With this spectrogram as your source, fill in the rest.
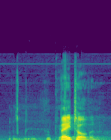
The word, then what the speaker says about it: Beethoven: Beethoven. Okay. Ian or Yeah, T-H. That's T. Yeah. T-H, yeah. That's it. Is that right? Yeah, go with that. Beethoven.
